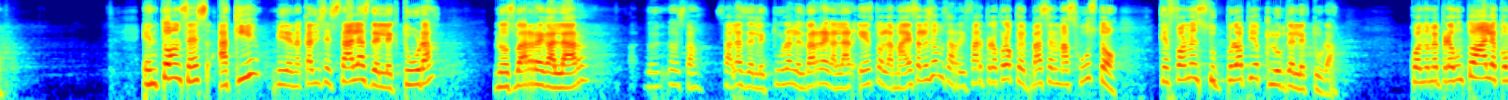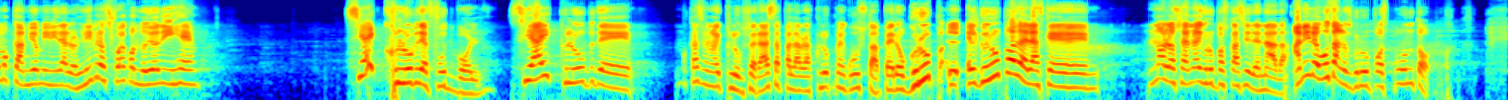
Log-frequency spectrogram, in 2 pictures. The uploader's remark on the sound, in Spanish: fue en la Feria Internacional del Libro de Yucatán (FILEY) y con una audiencia maravillosa.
